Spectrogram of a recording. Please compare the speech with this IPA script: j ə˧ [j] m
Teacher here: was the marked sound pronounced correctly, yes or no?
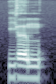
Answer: no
